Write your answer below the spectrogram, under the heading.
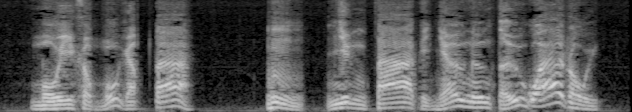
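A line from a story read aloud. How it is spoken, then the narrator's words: Smiling. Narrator (Vietnamese): An đại nhân mỉm cười, y nói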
